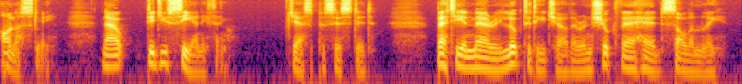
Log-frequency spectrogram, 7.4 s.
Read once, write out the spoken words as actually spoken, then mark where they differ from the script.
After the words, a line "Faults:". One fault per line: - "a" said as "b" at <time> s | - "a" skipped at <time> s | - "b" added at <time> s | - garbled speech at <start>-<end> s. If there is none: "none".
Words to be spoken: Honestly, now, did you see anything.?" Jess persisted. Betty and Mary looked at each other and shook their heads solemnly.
Honestly, now, did you see anything.?" Jess persisted. Betty and Mary looked at each other and shook their heads solemnly.
Faults:
none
